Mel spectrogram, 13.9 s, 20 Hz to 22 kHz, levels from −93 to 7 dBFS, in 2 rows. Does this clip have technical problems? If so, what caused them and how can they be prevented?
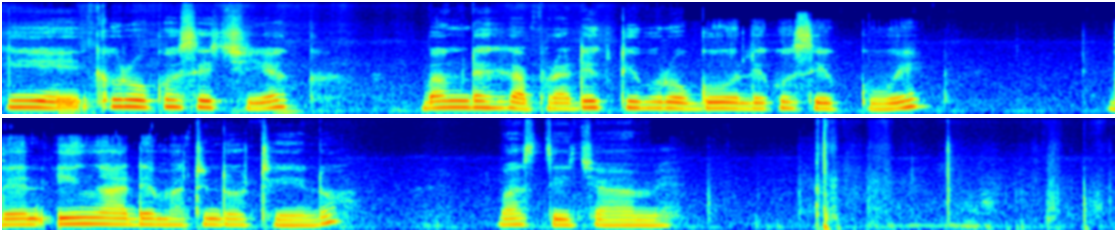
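Yes. From 4.26 to 8.17 s, just after "to ibiro", and again from 11.0 to 12.04 s, the speech loses its treble and picks up a gritty noise floor. That is a Bluetooth SBC bit pool drop. The link got congested and the encoder cut its bit pool, which fits a drop from 28 to 14 and roughly 108 kbps. The top sub-bands were starved and the rest coarsely quantised. Keeping the phone close, with fewer competing 2.4 GHz devices, prevents it.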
